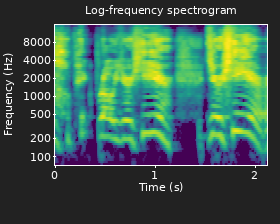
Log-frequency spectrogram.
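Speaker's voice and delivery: acted, high, tearful sobbing with relief. Retelling a comic scene, Brook seeing his big bro arrive: crying. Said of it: "Brook's crying, like".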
